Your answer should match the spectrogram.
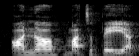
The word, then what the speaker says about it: onomatopoeia: what it means so anomaly are pronounced on pronounced as honor mata paya so it is the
